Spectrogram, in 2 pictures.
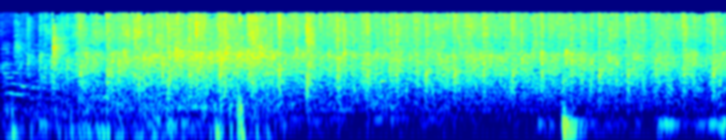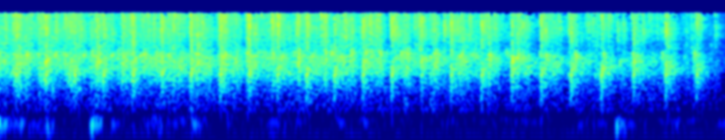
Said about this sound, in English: What a great group. I was going to say, please remain in your seats and join me for a round of applause, and you already followed instructions.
